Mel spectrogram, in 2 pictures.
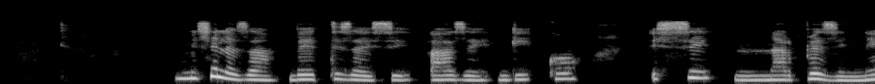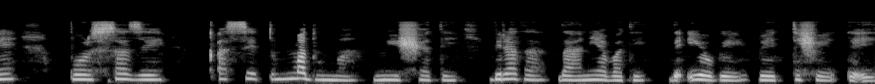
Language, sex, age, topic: Gamo, female, 25-35, government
